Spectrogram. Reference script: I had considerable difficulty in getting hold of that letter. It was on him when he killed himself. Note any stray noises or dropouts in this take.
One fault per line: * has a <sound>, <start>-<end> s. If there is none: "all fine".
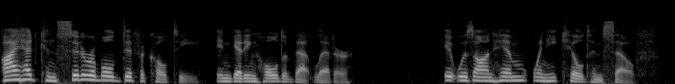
all fine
